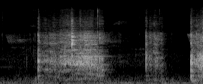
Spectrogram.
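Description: Steel spoon stirring and scraping thick jackfruit halwa around a wide metal pan: one long scrape in the first second and a brief second one shortly after.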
